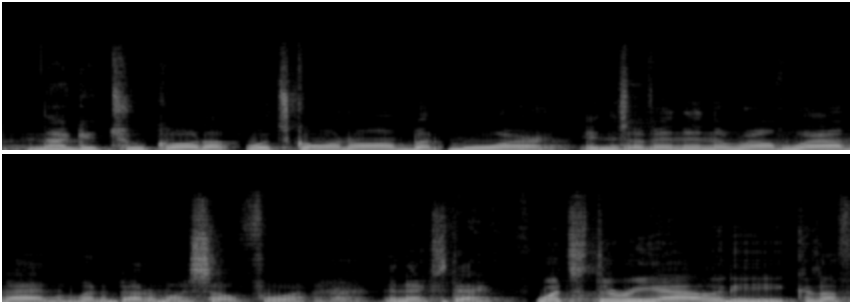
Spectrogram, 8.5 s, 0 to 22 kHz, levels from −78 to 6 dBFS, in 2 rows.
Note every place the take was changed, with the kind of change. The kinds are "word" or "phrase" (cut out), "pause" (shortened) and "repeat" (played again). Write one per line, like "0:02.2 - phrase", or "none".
0:01.1 - word
0:02.2 - word
0:03.1 - word
0:03.9 - word
0:04.5 - word
0:06.8 - pause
